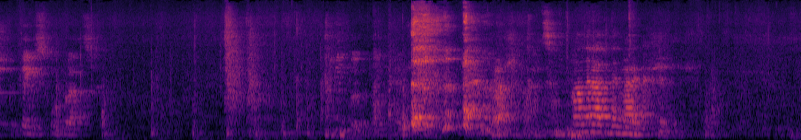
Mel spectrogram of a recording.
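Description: A middle-aged man speaks with animation into a microphone in a large hall.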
